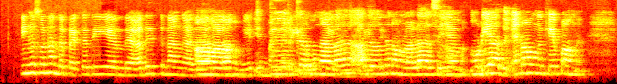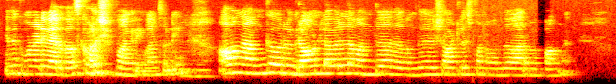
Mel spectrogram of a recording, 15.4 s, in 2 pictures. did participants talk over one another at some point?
Yes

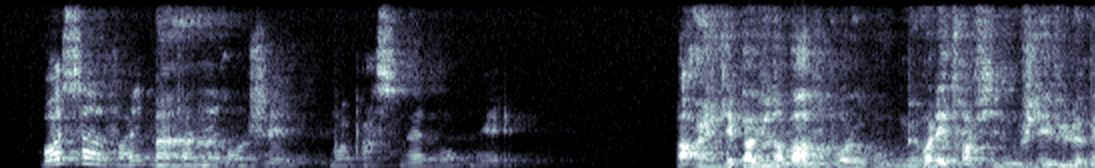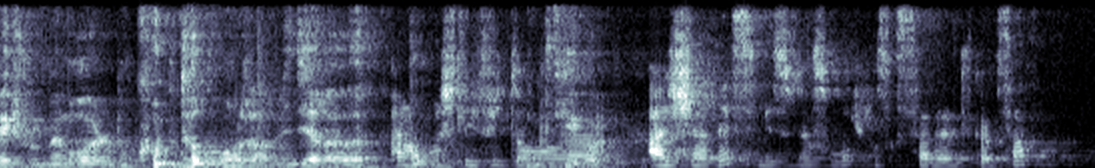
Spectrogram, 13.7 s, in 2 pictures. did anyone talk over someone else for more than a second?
No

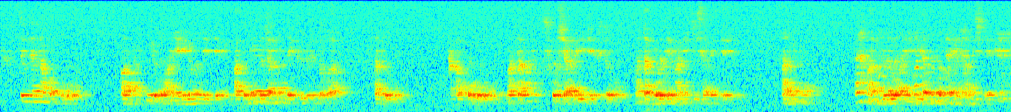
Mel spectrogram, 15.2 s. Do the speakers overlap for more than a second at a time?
Yes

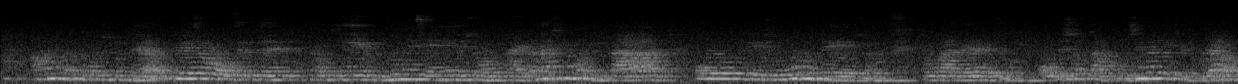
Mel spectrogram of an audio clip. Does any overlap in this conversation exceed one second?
No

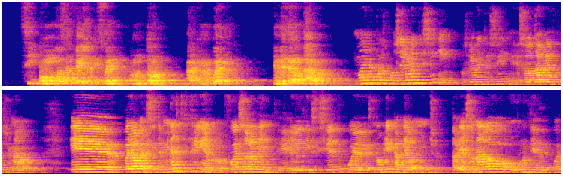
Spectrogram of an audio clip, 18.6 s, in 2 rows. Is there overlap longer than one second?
No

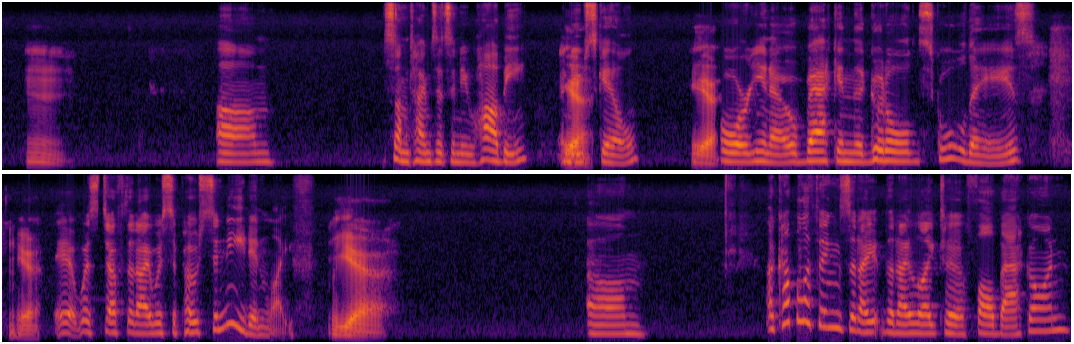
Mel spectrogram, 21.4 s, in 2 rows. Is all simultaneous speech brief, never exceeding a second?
Yes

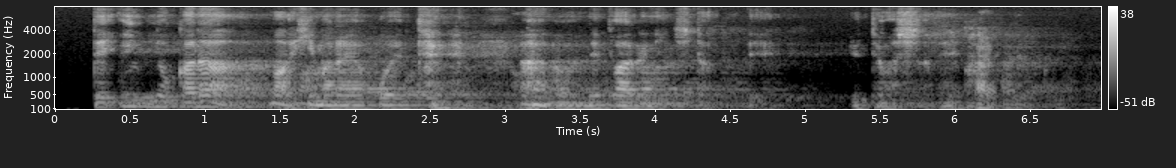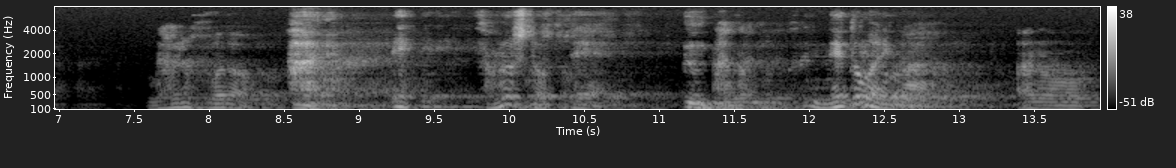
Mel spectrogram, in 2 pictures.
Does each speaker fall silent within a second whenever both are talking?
Yes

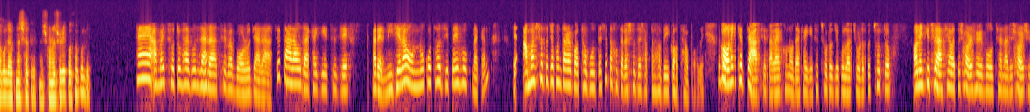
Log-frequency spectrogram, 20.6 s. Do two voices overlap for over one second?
No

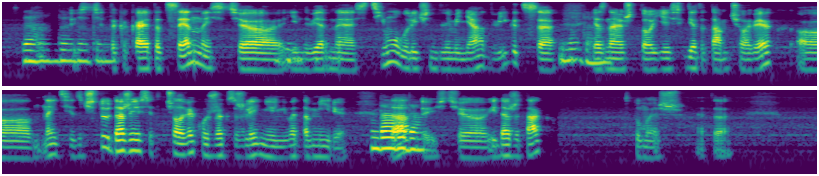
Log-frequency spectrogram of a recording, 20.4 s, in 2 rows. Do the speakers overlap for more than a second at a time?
No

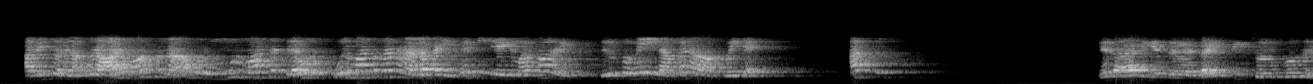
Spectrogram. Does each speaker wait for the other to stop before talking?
Yes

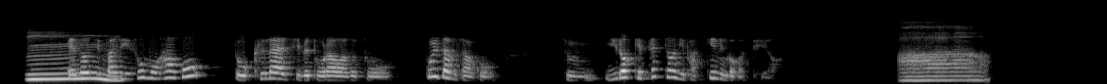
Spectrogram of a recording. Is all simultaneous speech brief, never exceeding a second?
Yes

